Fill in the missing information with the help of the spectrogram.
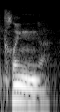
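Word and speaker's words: klīṁ: It's a nasal m, m, like ang, like m, like this, through the nasal, in pronunciation, kling.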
